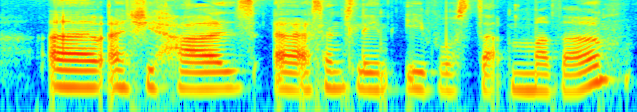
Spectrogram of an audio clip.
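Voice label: Spontaneous Speech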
